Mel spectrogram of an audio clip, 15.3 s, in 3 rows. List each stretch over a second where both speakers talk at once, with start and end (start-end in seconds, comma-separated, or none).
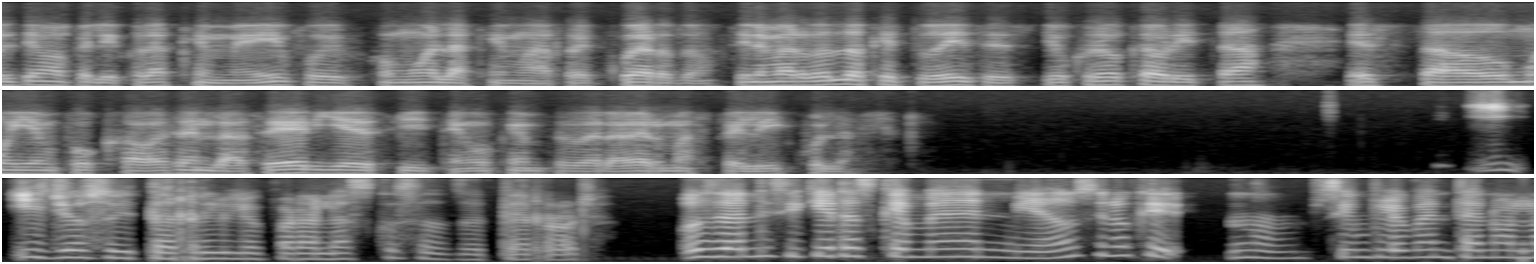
none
